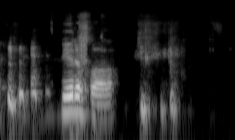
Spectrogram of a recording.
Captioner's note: laughing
